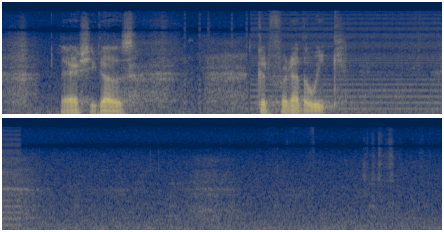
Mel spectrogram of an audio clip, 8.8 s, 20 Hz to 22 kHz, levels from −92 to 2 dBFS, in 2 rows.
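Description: From 1.82 to 2.46 s the audio carries GSM signalling bursts: a galloping run of ticks and brief 217 Hz buzzes, roughly 20 dB below the programme. A nearby 2G handset exchanging short control bursts with its network has had its radio pulses rectified by the audio circuitry. At 2.49 s this turns into a continuous GSM phone buzz lasting until 4.59 s. The phone is now transmitting steadily at 217 bursts per second, as during a call, and rectification produces a hard, raspy 217 Hz buzz with dense harmonics about 20 dB below the signal, unrelated to the sound being recorded.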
